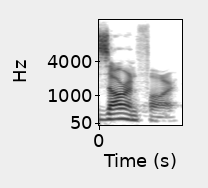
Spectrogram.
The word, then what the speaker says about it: Zaranfar: butchering it every time, but it's Zaranfar, and it feels like I'm butchering his name, but apparently that's how you pronounce it.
